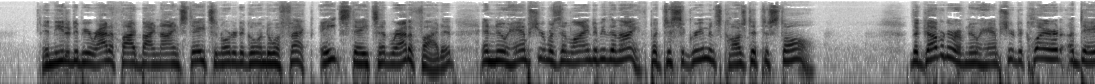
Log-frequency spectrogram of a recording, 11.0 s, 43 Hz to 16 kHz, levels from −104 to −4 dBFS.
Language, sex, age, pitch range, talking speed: English, male, 40-59, 150-205 Hz, 235 wpm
